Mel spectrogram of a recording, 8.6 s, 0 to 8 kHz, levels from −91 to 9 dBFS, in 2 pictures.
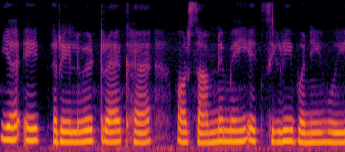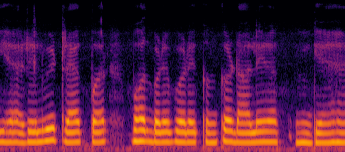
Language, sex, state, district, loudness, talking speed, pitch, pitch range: Hindi, female, Uttar Pradesh, Jyotiba Phule Nagar, -15 LUFS, 160 wpm, 200 Hz, 195-210 Hz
